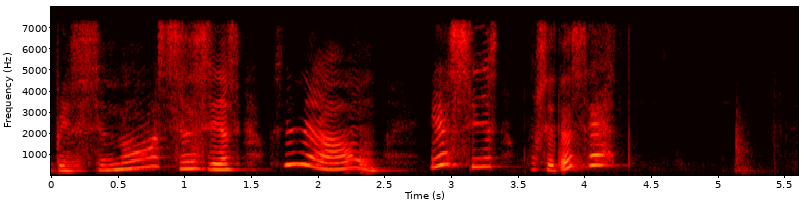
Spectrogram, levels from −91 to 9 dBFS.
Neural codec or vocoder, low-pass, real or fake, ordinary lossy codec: none; 7.2 kHz; real; none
